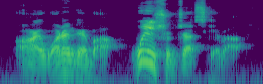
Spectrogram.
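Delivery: very low, deep, croaky voice. Telling the kite story as Toad returns from the mocking birds, croaky Toad voice. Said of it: "when I do the croaky toad voice".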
